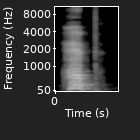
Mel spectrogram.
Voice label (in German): "Häbb", Platt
